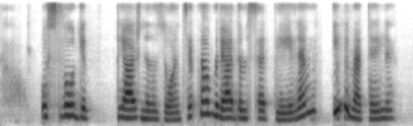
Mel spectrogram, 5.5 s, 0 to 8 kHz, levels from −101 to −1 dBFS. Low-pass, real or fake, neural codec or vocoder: 7.2 kHz; fake; codec, 16 kHz, 1 kbps, FreqCodec, smaller model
